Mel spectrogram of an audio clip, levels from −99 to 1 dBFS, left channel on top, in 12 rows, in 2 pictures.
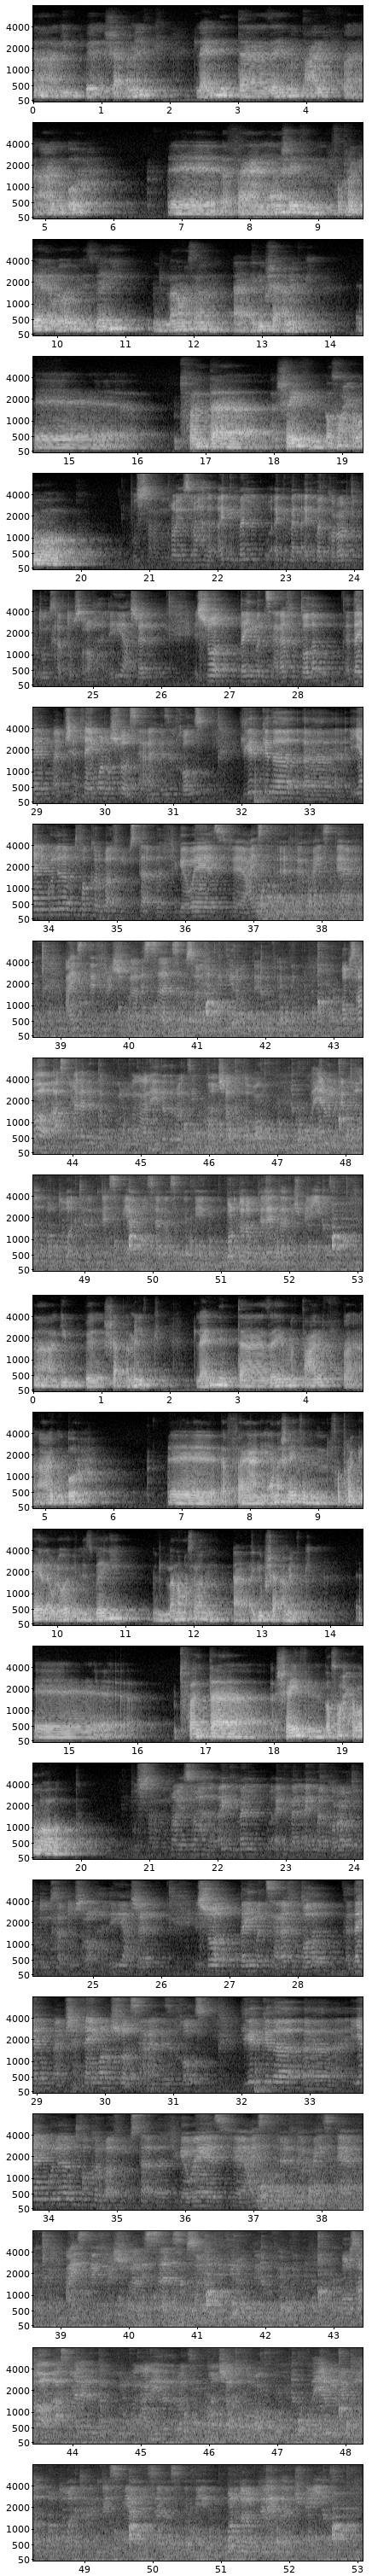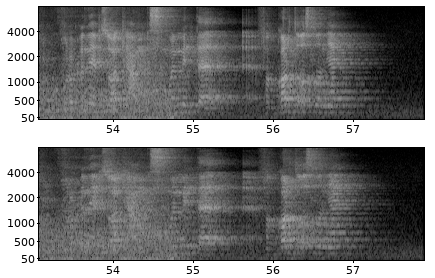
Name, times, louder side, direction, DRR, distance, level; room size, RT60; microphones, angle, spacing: voice 1, 0.0-1.7 2.4-4.3 4.5-5.7 6.8-10.9 11.4-13.5 14.5-15.7 16.6-19.7, right 1 dB, 45° right, 4 dB, 0.4 m, -25 dB
voice 2, 20.7-28.3 28.6-55.3 55.8-56.8, left 3 dB, 60° left, 1 dB, 0.7 m, -36 dB
sound 1, 37.0-54.7, left 1 dB, 20° left, 0.4 m, -40 dB
4.4 x 3.4 x 3.2 m, 1.3 s
head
